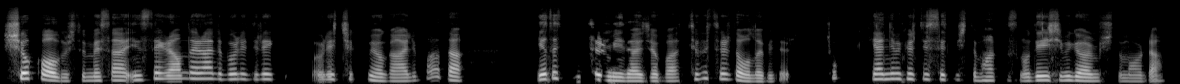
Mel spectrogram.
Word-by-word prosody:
şok 270 -2 +6
olmuştum. 175 -3 +4
Mesela 185 +1 +1
Instagram'da 135 - 0
herhâlde, 260 -2 +1
böyle, 240 -1 0
direkt 240 +4 -3 0.3
öyle - - -3
çıkmıyor 185 -7 -4
galiba 160 +3 -4
da 180 -3 +3 0.7
ya 235 +1 +7
da 285 - 0
Twitter 290 - -1
mıydı 170 -3 +1
acaba? 160 0 0
Twitter 250 - -4
da 190 - +5
olabilir. 145 -2 -3 0.3
Çok, - - -12 0.3
kendimi 245 +1 +1
kötü 245 -1 -3
hissetmiştim, 215 -5 -6
haklısın 180 -1 -7
o 170 +1 -4
değişimi 195 0 +3
görmüştüm 160 -4 0
orada. 140 - -7
190 Hz, 140 wpm, -24 LUFS, 160-240 Hz, 0.7 s, ya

